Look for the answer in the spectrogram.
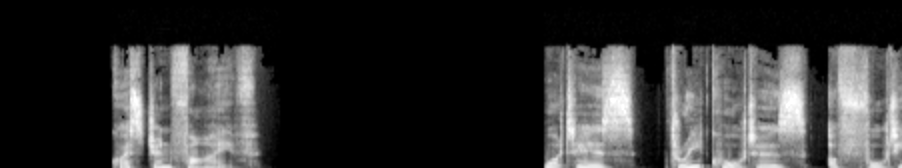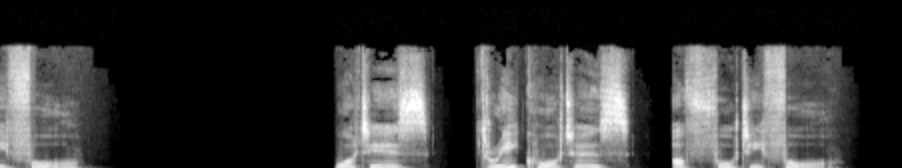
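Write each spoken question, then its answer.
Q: What is 3/4 of 44?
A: 33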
